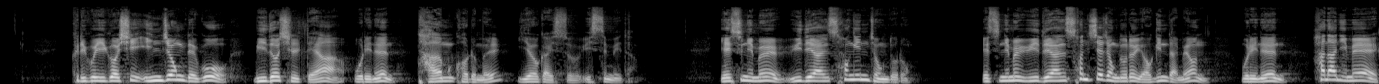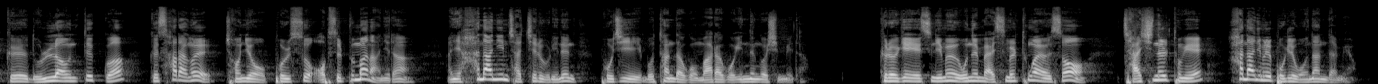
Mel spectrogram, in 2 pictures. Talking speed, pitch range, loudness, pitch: 320 characters per minute, 130-175 Hz, -17 LUFS, 150 Hz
